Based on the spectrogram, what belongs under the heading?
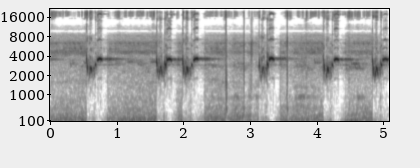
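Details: Bar-winged prinia singing energetically: hooked, chirpy whistles followed by quick ticks, in bursts about a second apart over a continuous faint high tone.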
